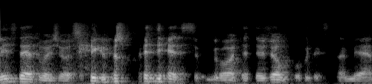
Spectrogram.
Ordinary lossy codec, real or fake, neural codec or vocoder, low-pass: MP3, 64 kbps; fake; codec, 16 kHz in and 24 kHz out, 1 kbps, XY-Tokenizer; 7.2 kHz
